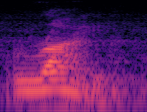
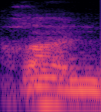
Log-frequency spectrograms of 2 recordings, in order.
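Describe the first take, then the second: First: It is said with an English accent. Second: It is said with a French accent. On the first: The speaker calls it right. "but run... to really sound like an English kid" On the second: The speaker calls it wrong. "I had this really horrible French accent... to not say run"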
